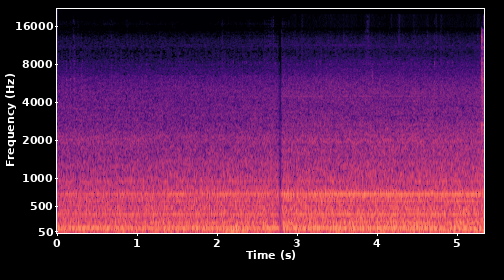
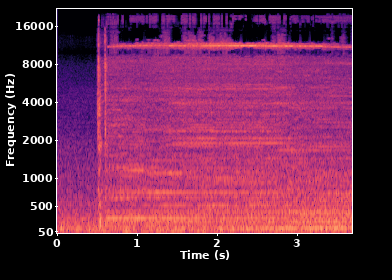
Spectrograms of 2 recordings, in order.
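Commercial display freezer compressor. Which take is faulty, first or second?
first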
